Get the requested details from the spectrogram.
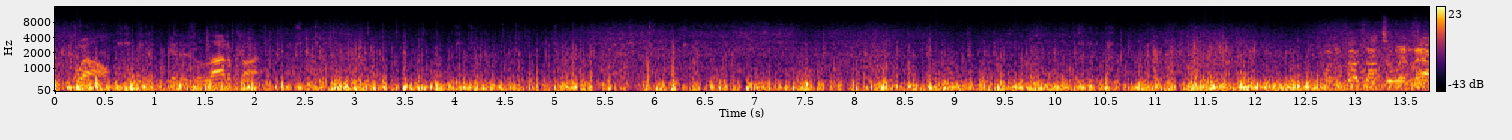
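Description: Waves rush and splash against a sailing boat's hull.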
